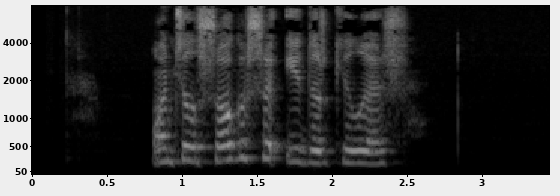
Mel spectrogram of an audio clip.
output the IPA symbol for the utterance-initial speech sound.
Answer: o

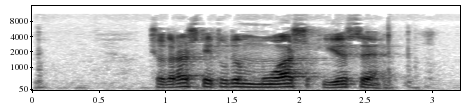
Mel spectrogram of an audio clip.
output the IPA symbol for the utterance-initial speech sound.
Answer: t͡ɕ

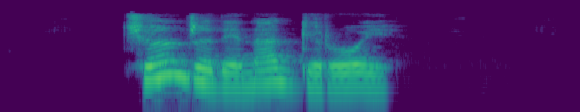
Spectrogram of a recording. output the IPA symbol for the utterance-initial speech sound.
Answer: t͡ɕ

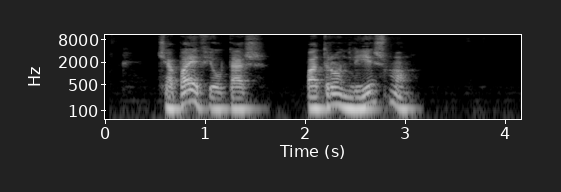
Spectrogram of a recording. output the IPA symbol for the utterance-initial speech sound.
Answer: t͡ɕ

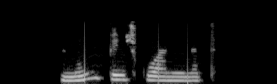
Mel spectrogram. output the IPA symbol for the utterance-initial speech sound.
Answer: n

